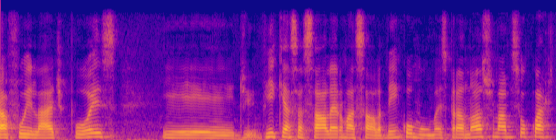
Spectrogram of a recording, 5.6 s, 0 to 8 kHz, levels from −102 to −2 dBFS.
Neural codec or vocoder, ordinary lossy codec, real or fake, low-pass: codec, 16 kHz, 4 kbps, FunCodec, trained on Chinese and English, 50 frames a second; none; fake; 7.2 kHz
